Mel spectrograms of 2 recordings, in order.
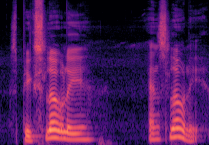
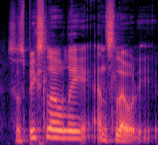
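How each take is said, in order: First: It is read slowly with pauses and falling pitch. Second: It is read at a normal, quicker pace. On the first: "I will totally use what they say" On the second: "they're just normal how uh, maybe two enthusiastic person would just go through this"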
